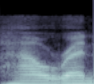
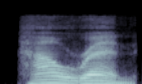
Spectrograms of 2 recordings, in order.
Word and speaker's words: Hao Ren: Reminder, the pronunciation of Hao Ren is very similar to the pronunciation of good person in Mandarin Chinese.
